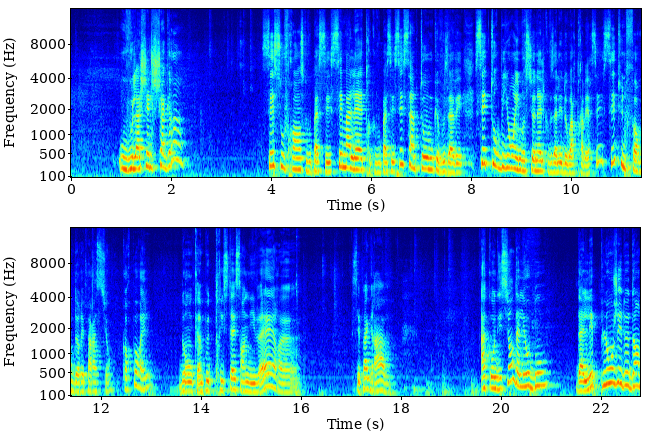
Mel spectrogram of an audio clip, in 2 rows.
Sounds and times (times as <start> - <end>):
Speech: 1.0 - 2.4, 3.8 - 16.0, 17.0 - 17.9, 19.6 - 22.7.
